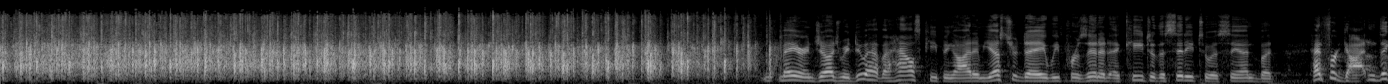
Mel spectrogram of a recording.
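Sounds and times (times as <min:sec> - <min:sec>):
audience applause: 0:00.0 - 0:07.9
speech: 0:07.8 - 0:13.8.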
